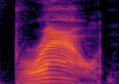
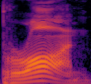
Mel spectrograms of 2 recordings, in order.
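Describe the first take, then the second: First: The name is said like the color brown. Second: The name is said the way it is spelled. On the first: The speaker calls it right. "It's Brown. That's how you pronounce it" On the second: The speaker calls it wrong. "you would think ... that it would be pronounced Braun, but it's not"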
